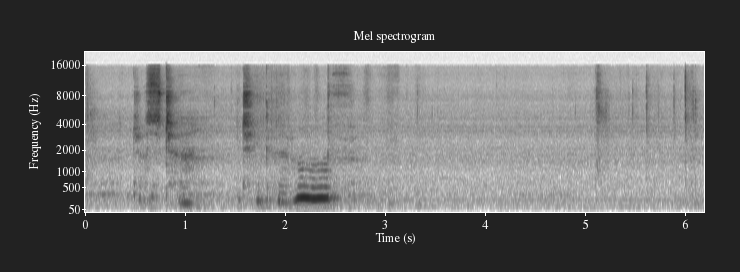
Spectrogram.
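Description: Cloth rustles softly.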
